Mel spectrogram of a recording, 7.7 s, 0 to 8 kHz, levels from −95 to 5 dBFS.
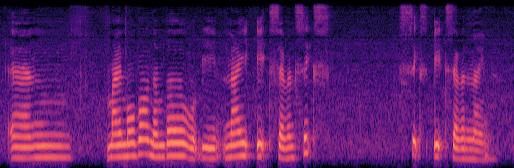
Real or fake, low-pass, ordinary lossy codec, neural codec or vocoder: fake; 7.2 kHz; none; codec, 44.1 kHz, 7.8 kbps, DAC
